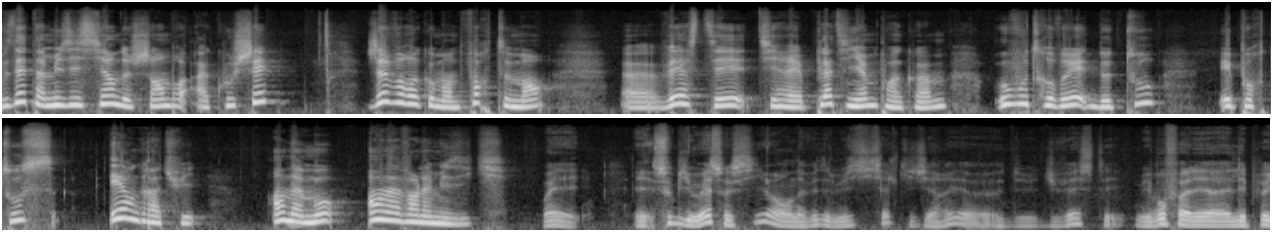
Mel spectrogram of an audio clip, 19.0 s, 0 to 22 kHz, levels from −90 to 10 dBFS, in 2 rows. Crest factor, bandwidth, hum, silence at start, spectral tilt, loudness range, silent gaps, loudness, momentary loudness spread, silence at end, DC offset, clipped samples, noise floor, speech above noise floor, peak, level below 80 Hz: 14 dB; 16.5 kHz; none; 0 s; -5.5 dB/octave; 8 LU; none; -14 LUFS; 17 LU; 0 s; under 0.1%; under 0.1%; -50 dBFS; 36 dB; 0 dBFS; -40 dBFS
